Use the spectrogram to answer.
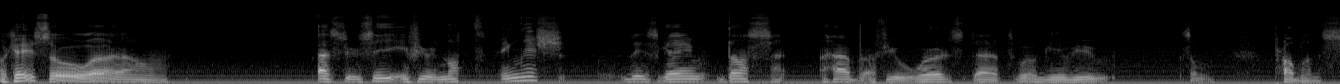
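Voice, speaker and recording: Speech at a very slow pace in a Norwegian accent, broken by long, frequent pauses, with audible room echo. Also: man. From Norway. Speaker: gaming streamer. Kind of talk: casual gameplay commentary.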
